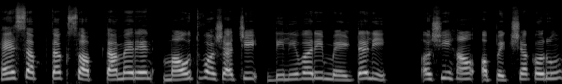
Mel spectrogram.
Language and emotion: Goan Konkani, neutral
